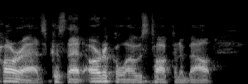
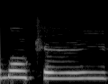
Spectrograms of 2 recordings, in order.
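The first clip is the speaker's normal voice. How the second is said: put-on very high, soft, squeaky little child voice; 5 dB quieter than usual. Retelling a car commercial, voicing the child in the back: little pipsqueaky kid voice. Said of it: "this little pipsqueaky voice".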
